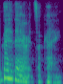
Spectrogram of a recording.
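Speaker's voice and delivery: soft, fading there there; soothing a suffering friend, voice dropping to a near hush; gentle soothing. Shown as a demonstration. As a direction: hush them gently like a hurt child. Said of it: "your voice was gentle".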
